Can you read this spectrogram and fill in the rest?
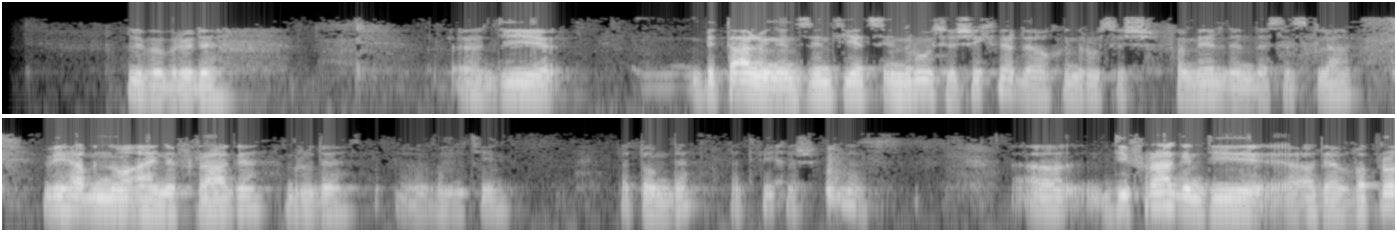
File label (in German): ansage; Братское (Германия, 04-25)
